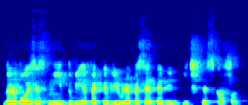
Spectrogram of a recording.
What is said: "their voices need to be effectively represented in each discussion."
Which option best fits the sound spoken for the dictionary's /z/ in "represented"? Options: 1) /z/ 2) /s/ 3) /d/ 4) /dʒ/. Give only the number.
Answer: 2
